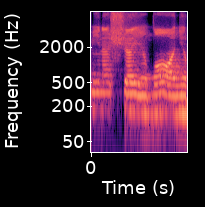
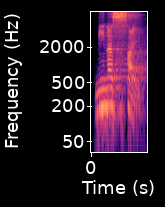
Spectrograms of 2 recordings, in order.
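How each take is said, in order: First: The consonant is an sh sound. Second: The consonant is a plain s sound. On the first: The speaker calls it right. "sepatutnya dibaca dengan shim" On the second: The speaker calls it wrong. "dengan sin"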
